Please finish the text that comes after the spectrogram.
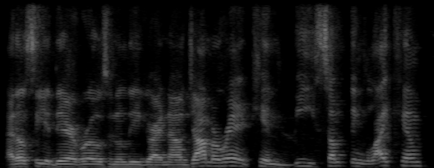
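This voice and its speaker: A man's voice: medium pitch, steady tone, a little fast, a bit bright. A man co-hosting a sports podcast, chatting casually in slangy, emphatic bursts.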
